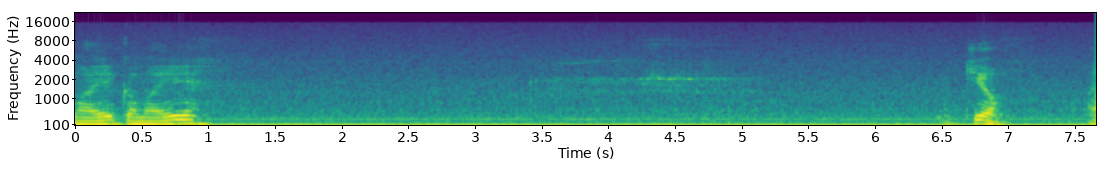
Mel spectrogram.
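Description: A man speaks briefly into a headset microphone.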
